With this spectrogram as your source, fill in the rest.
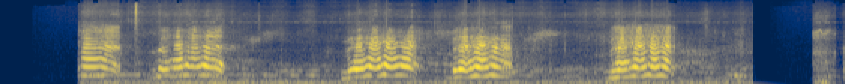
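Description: Goats bleat repeatedly at close range, five or so wavering, nasal calls in quick succession with short pauses between them.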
